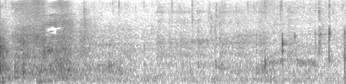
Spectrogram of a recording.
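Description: Faint licking and mouth sounds from a dog right at the microphone, with a few small clicks near the end.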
